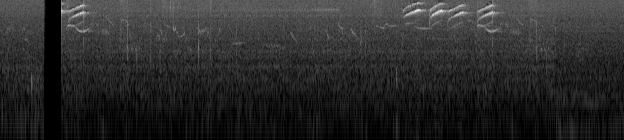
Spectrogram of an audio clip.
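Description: Faint open-air ambience with a bird giving short, high chirps that drop in pitch: a couple about a second in, and a quick run of four or five about six seconds in. The sound cuts out completely for a moment just before the first chirps.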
